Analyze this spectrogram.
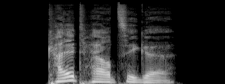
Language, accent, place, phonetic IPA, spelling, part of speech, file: German, Germany, Berlin, [ˈkaltˌhɛʁt͡sɪɡə], kaltherzige, adjective, De-kaltherzige.ogg
- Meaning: inflection of kaltherzig: 1. strong/mixed nominative/accusative feminine singular 2. strong nominative/accusative plural 3. weak nominative all-gender singular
